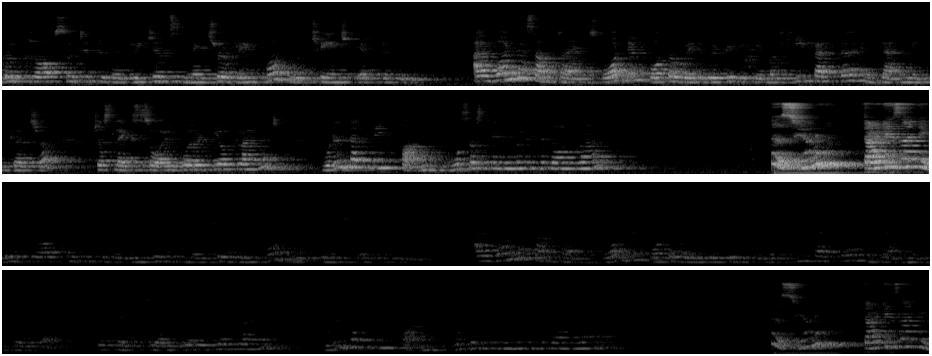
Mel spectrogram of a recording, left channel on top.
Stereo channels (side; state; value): right; quieter; 19.6 dB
